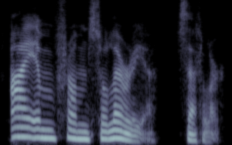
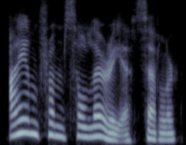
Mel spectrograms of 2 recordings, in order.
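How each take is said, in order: First: It is said lower in a standard Auroran accent. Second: It is said in a thick Solarian accent.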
